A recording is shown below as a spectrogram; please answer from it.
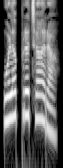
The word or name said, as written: ಒಳಪ್ರಚಾರ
